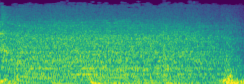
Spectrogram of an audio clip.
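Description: A steady rushing hiss of noise that eases off near the end, over faint background music.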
